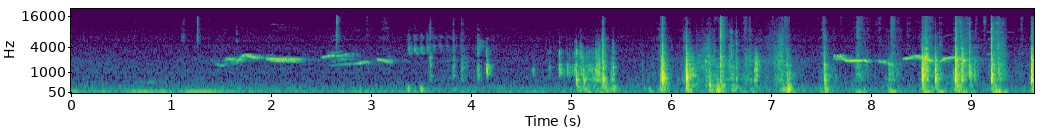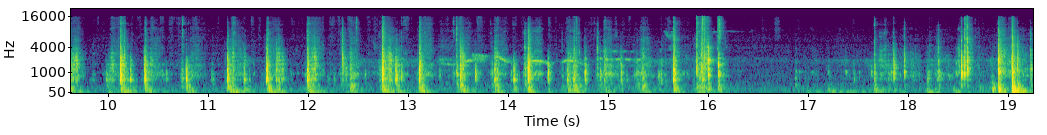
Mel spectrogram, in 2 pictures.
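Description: A screwdriver working screws into a droid's foot drive housing: a quick run of sharp clicks and taps, about three or four a second. It starts about five seconds in and stops shortly before the end.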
